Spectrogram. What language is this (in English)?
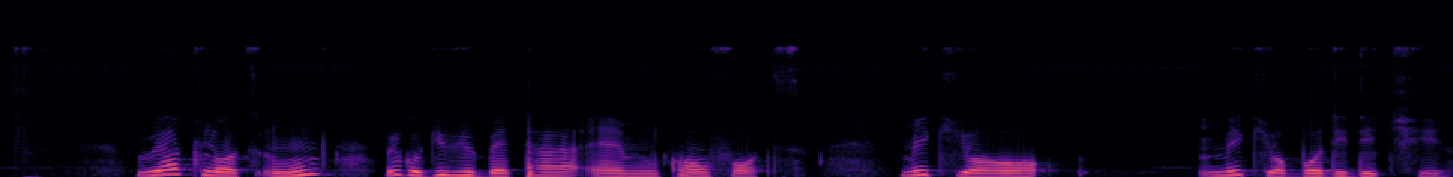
Nigerian Pidgin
